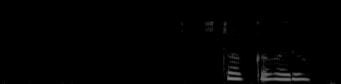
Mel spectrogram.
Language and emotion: Russian, sad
